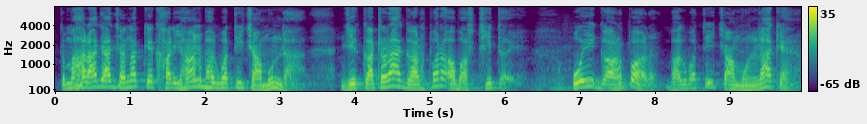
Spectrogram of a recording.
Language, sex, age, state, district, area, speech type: Maithili, male, 45-60, Bihar, Muzaffarpur, rural, spontaneous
